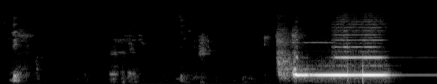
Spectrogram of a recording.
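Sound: tuning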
